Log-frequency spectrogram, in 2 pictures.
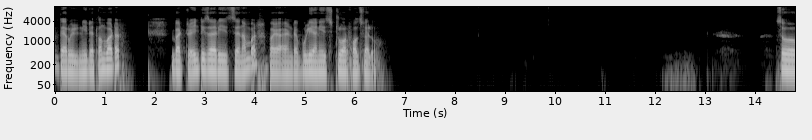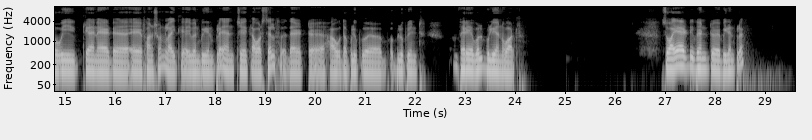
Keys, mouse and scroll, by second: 3.7 Delete, 4.9 Delete, 10.1-10.4 scroll down 2, 10.4-12.9 scroll up 1, 19.2 right click, 20.5 Delete, 21.9 scroll up 1, 22.1 right click, 22.8-25.5 typing, 26.3 Return, 27.1-28.3 scroll up 3, 28.9 scroll up 3, 29.2 right click.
